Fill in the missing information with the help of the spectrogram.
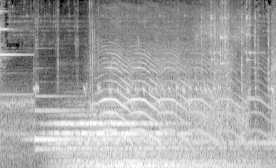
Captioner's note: tick tock, tick tock, tick tock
